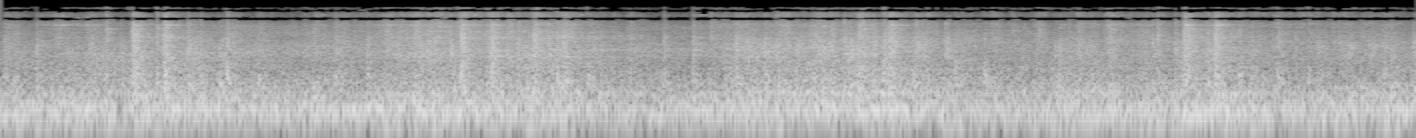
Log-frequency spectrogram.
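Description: Double-stack intermodal freight train's loaded container well cars rolling steadily past, a continuous low rumble with the wheels clicking irregularly over the rail joints.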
